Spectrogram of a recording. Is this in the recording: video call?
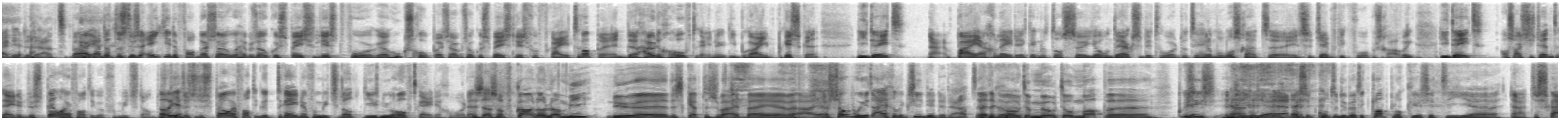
no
